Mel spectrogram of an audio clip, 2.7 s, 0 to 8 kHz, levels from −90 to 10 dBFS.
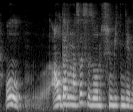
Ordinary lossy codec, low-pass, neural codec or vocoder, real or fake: none; 7.2 kHz; none; real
